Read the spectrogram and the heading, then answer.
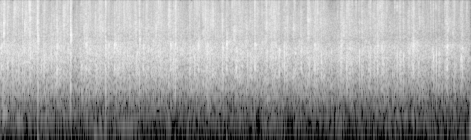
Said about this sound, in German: Ich freue mich sehr über Dr. Jochen Drees und er kriegt einen freundlichen Applaus, nehme ich mal an, aus München, auch wenn er da so ein bisschen im Dunkeln sitzt.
